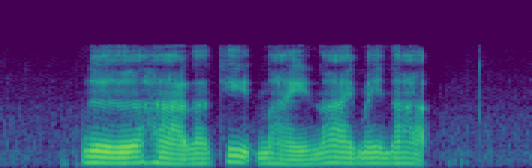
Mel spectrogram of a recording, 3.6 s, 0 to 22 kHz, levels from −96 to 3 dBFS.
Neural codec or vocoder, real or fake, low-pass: codec, 16 kHz, 4.8 kbps, FACodec; fake; 7.2 kHz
